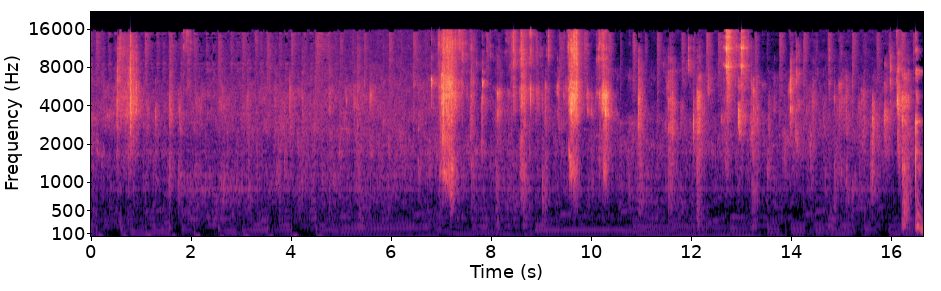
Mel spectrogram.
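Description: Close-up crunchy bites and chewing of fried lechon kawali pork belly at a Filipino mukbang meal, repeated crisp crackles through the clip alongside a faint background hum, with no talking.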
